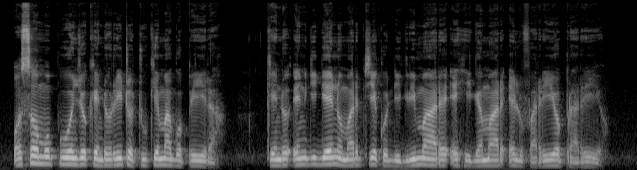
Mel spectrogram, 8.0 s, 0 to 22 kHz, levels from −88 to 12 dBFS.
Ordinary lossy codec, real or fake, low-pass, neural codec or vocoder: none; real; none; none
